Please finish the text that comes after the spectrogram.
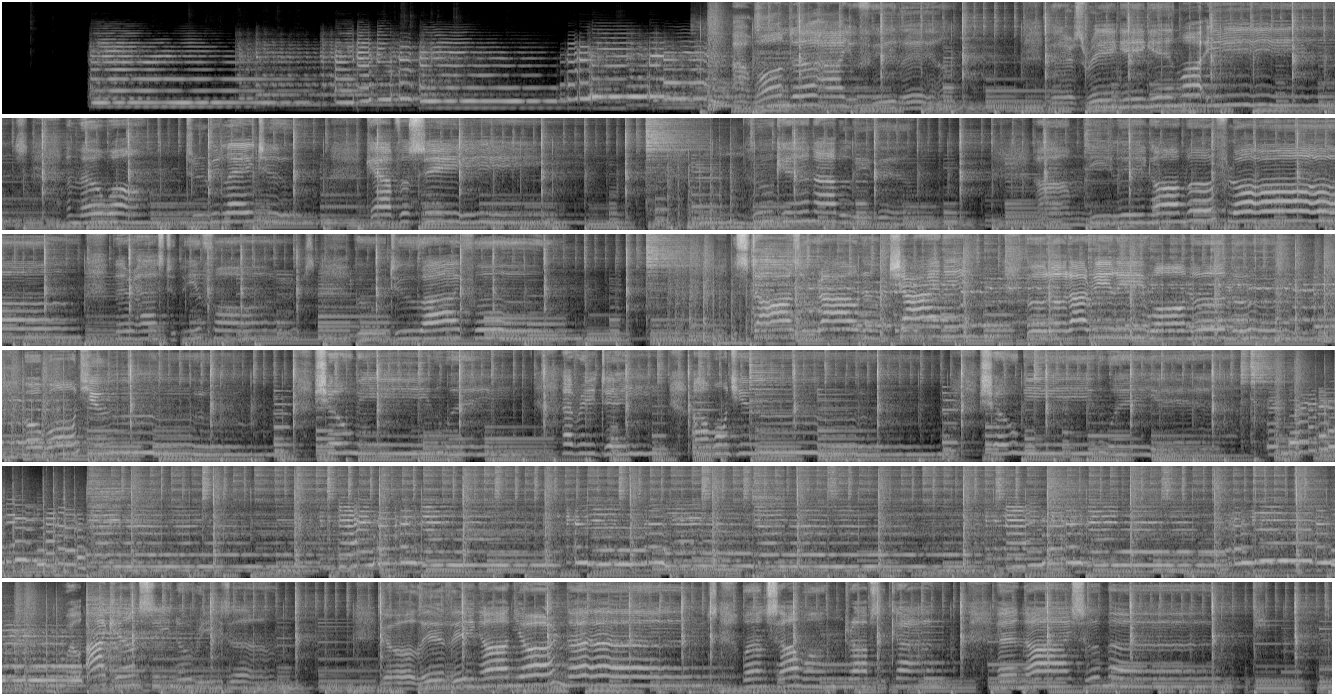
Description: Unsere Coverversion
Gesang/Drums
Gitarre
Saxofon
